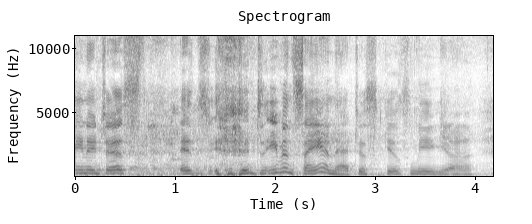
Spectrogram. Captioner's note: laugh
